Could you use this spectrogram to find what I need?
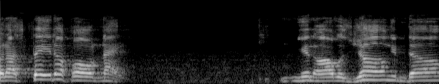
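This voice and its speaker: This man's voice sits high in pitch, and he talks at a fairly slow pace with fairly even intonation. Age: 60s. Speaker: martial arts instructor. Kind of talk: interview. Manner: casual, conversational.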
